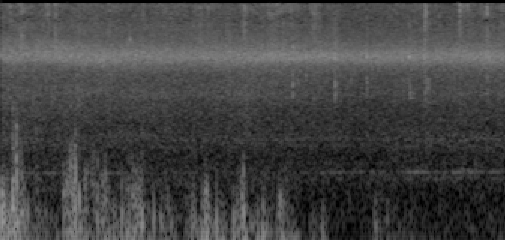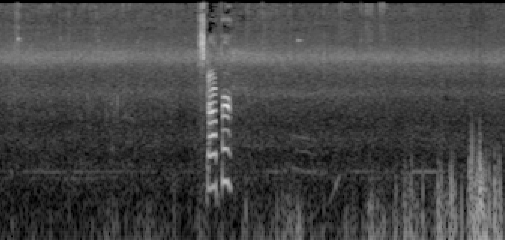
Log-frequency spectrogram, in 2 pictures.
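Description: A horse's hooves thud softly on grass at a walk.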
